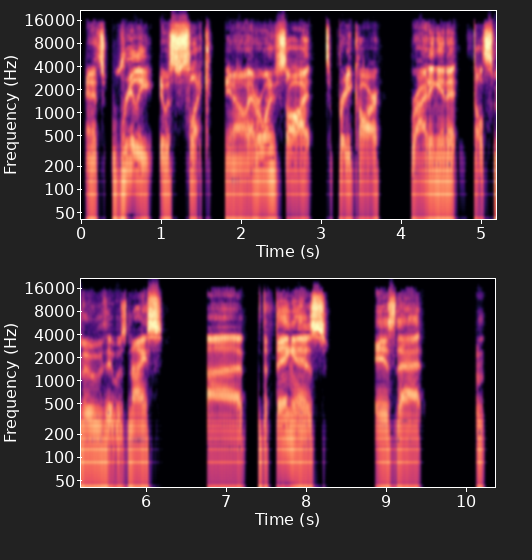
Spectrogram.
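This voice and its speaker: A man's voice: mid-range voice, dry recording. Casual male podcast guest, dry sound. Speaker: podcast guest, media group co-host. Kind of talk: casual jokey chat.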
